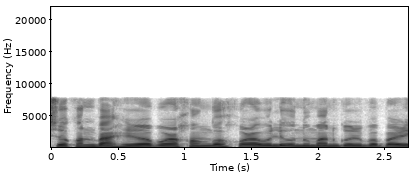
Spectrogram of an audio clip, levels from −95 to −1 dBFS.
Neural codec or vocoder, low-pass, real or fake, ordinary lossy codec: none; none; real; none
